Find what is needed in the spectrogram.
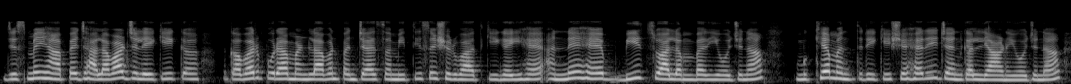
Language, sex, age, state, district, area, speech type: Hindi, female, 30-45, Rajasthan, Jaipur, urban, spontaneous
